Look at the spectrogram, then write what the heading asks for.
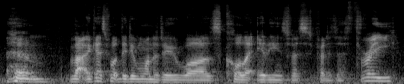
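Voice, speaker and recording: A man's voice: mid-range voice, expressive, fairly quick, a little hiss or hum. A man casually rambling while commenting on his own gameplay, chatty and self-deprecating. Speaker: let's play host.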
